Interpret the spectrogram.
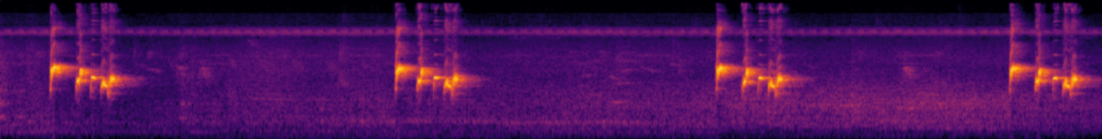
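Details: Caged-bird stimulus recording of a red-whiskered bulbul: a short chirpy phrase of three or four slurred whistles, repeated about every three seconds with quiet gaps between, and a thin constant high hum throughout.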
